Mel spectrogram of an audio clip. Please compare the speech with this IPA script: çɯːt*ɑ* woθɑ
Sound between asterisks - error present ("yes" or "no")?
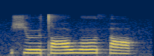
no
